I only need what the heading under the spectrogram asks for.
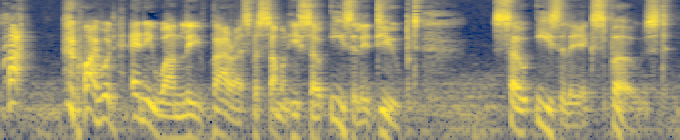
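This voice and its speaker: A man's voice: on the low side, very animated, measured pace, noisy background. A man playing a loyal apprentice warrior in a video game, with an earnest, dramatic delivery. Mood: mocking.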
